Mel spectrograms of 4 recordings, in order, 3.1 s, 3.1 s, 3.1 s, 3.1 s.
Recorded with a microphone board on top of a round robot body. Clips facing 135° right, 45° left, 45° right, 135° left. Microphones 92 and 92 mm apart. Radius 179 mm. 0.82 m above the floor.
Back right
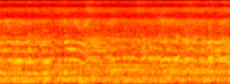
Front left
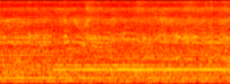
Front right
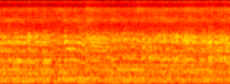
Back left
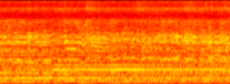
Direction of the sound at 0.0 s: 125° right.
